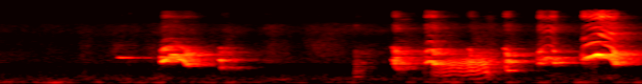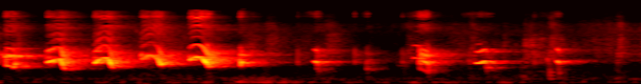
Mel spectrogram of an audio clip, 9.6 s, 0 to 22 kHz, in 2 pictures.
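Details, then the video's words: Newborn Labrador Retriever puppies with their mother Belle, seven pups born May 24, 2021; rapid overlapping squeals and yelps, arching up and down in pitch, several pups crying together for most of the stretch. "Lab Puppies LIVE STREAM Puppy Cam"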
